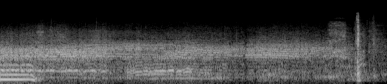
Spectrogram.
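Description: Sheep on a farmyard bleating, a long wavering cry close to the microphone with a second overlapping bleat, followed by a brief sharp knock near the end.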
